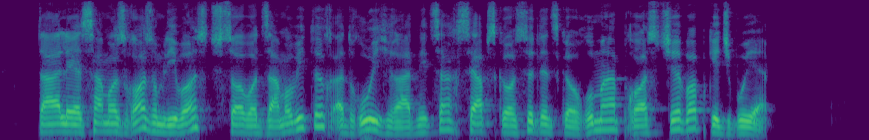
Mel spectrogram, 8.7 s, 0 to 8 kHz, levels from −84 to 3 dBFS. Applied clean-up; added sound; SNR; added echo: none; none; none; none.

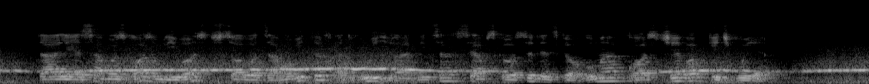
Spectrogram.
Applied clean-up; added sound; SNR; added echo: none; Wind; -1 dB; reverberation time 0.8 s.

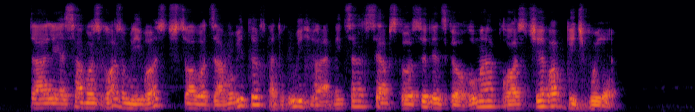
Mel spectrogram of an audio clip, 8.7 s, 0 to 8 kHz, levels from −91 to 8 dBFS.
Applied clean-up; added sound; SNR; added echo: neural mask model DeepFilterNet 3.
